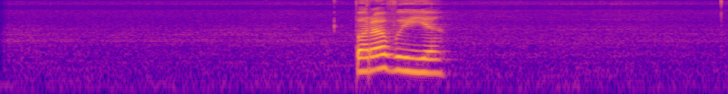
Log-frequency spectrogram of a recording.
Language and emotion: Russian, neutral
